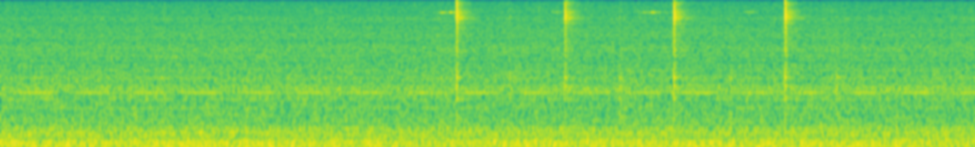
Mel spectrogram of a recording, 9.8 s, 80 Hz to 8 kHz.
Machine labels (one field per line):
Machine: valve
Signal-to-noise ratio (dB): -6 dB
